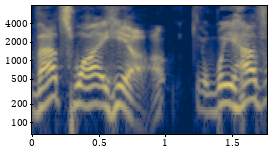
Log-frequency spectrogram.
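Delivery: radio-announcer mid-Atlantic accent. Explaining the old radio accent, demonstrating a transatlantic accent. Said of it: "So you have to talk like this".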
